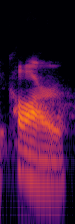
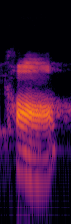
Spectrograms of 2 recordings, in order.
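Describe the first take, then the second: First: The final R sound is clearly pronounced. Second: The final R sound is not pronounced. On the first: "you have the rhotic sound" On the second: "you don't have the sound, the rhotic sound"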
